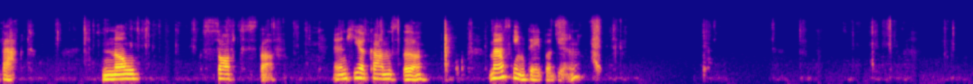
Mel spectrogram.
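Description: Aluminium foil crinkles between fingers.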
